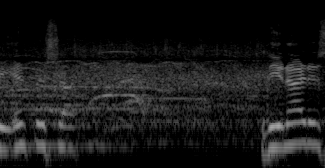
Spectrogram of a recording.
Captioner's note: applause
